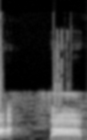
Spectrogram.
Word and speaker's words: ทราบ: เป็น เสียง ซอ โซ่ ทร ออก เสียง ซ ออ นะ คะ ฉะนั้น คำ นี้ อ่าน ว่า ซา นี้ นะ คะ คำ นี้ อ่าน ว่า ทรัพย์ แล้ว ก็ คำ นี้ อ่าน ว่า ทราบ นั่น เอง นะ คะ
